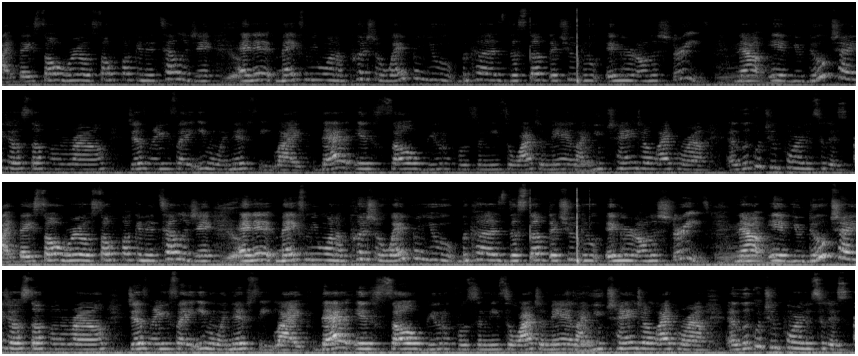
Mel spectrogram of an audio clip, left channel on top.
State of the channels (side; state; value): left; quieter; 10.3 dB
